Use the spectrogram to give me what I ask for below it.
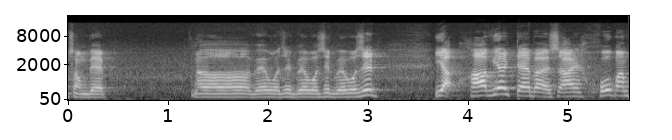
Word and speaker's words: Javier Tebas: Yeah, Javier Tebas. I hope I'm pronouncing his name right.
